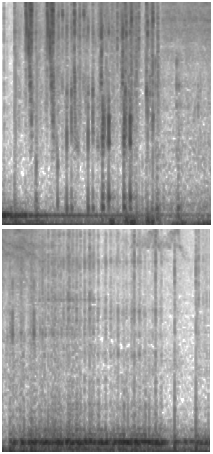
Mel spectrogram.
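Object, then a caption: Steel mesh microphone grille. Fingertips of both hands quickly scratch and rub the hollow steel mesh grille of a large condenser microphone. Fast, irregular scratchy bursts flick across the highs over a dense, boomy low rumble with a steady low tone. The sound dips briefly near the two-second mark, then settles into a heavier, continuous rubbing.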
